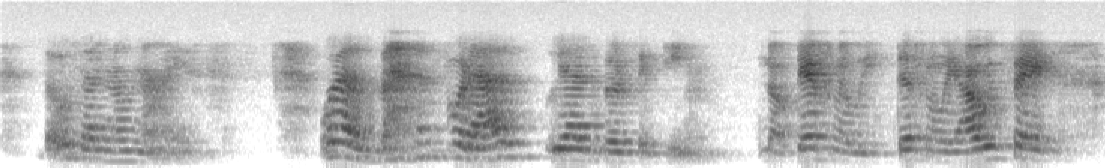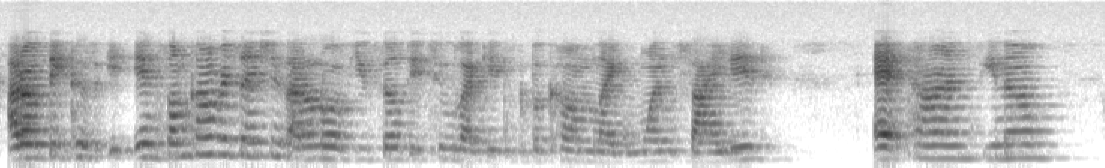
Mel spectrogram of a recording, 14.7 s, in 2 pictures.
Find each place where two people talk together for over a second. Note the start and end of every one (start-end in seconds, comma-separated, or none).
none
